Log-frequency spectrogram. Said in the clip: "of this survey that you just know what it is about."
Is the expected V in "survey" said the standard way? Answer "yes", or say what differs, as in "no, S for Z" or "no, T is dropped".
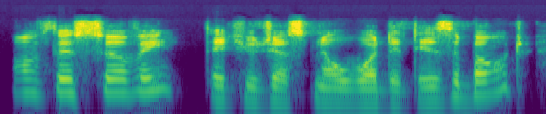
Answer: yes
